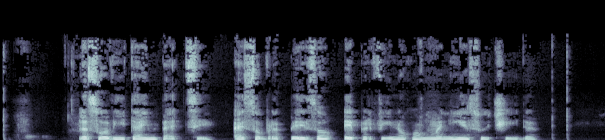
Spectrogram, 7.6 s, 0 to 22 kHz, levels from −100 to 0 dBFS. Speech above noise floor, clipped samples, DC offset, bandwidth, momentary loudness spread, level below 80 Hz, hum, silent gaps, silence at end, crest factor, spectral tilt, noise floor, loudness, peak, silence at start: 34 dB; under 0.1%; under 0.1%; 16.5 kHz; 10 LU; -56 dBFS; none; none; 0.85 s; 20 dB; -3.5 dB/octave; -53 dBFS; -19 LUFS; -2 dBFS; 0.3 s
